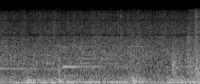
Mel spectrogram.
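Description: Salt shaken from a small container onto raw diced meat in a steel tray, a light pattering, over steady background music.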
